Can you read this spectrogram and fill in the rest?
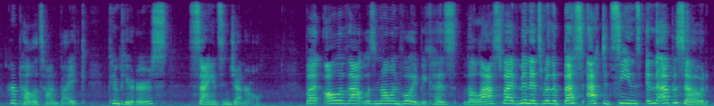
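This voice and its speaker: A woman with a slightly high voice, co-hosting a review podcast. She moves between casual banter and prepared bits, delivered as tongue-in-cheek mock presenting. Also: sharp tone. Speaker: podcast co-host.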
